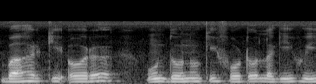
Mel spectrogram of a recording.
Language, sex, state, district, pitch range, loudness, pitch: Hindi, male, Uttar Pradesh, Shamli, 130-145 Hz, -18 LUFS, 135 Hz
